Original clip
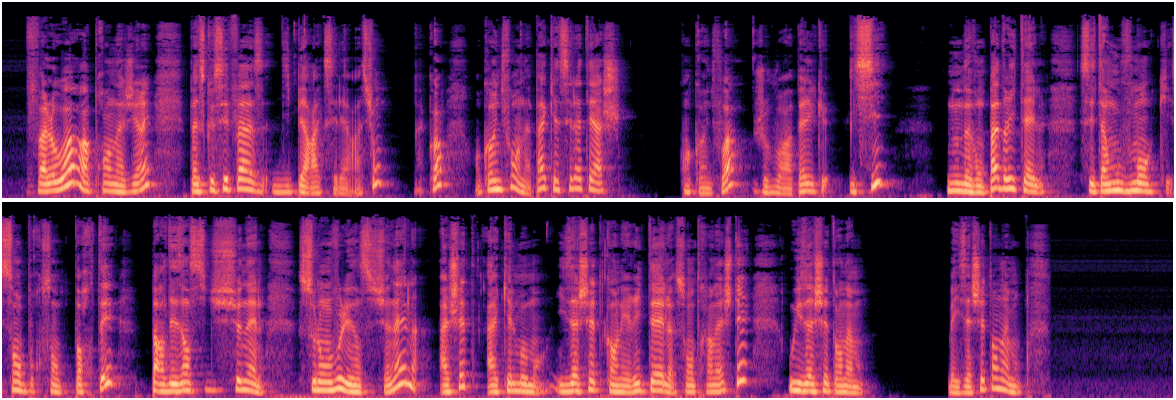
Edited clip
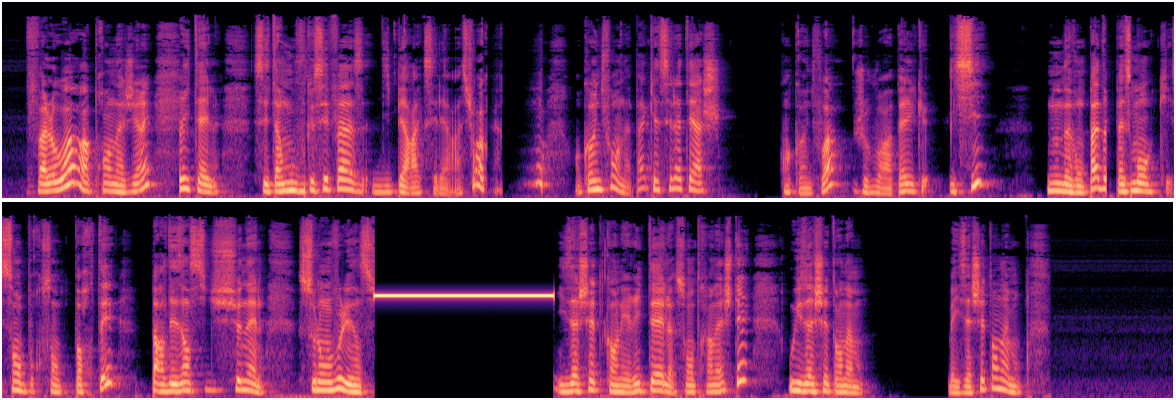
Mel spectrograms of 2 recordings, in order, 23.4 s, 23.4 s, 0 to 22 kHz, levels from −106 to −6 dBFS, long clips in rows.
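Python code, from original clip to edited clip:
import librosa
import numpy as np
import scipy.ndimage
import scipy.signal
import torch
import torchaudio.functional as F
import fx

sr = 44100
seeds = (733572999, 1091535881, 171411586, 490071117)

y = fx.edit(x, sr, fx.swap(start_s=1.78, length_s=0.25, other_s=10.04, other_length_s=1.25),
    fx.reverse_span(start_s=3.73, length_s=0.67),
    fx.fade_out_to(start_s=5.08, length_s=0.36, floor_db=-11.5),
    fx.bleep(start_s=15.44, length_s=1.8, hz=3070.0, db=-6.0), tone=tone)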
